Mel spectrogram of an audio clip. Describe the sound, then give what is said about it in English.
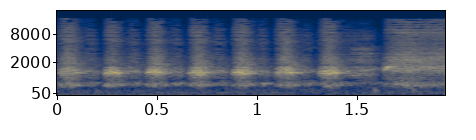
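Rapid, forceful Wim Hof style breathing done on purpose: about seven quick, evenly spaced huffs, loud, followed by one longer, rushing breath. No talking. “I'm Wim Hof here, breathing.”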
